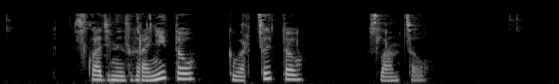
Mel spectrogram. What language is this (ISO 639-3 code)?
bel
